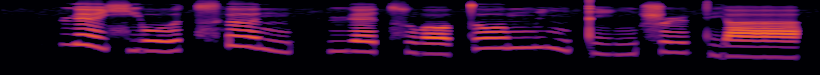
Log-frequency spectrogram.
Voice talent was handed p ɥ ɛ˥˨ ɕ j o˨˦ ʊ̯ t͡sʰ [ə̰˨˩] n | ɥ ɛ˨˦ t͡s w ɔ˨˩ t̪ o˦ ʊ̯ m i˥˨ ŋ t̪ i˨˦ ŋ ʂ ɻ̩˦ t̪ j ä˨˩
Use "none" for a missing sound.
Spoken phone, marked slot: ə˥˨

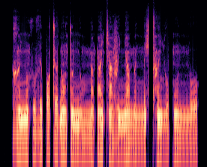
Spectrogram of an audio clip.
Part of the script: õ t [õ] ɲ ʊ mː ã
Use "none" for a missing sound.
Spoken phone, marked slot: õ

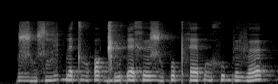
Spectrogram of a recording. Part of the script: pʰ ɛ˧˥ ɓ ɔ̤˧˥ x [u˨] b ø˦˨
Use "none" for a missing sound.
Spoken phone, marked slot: u˧˥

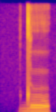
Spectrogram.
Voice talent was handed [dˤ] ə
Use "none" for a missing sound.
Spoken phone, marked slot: d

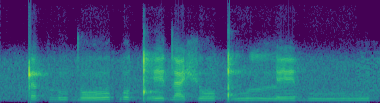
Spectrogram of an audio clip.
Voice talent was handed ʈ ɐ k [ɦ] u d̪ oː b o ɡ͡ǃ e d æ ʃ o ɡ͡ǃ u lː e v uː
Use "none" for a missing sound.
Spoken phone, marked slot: ɦ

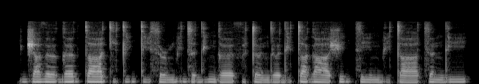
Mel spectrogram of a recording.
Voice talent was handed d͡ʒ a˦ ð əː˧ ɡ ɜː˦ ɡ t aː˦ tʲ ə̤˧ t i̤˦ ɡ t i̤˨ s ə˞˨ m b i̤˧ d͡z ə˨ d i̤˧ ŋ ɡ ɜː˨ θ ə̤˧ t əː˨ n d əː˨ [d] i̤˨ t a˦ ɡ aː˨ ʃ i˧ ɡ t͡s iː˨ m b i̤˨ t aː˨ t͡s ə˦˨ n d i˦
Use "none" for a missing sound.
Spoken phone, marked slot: d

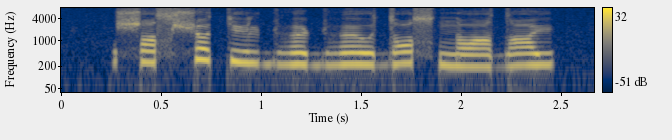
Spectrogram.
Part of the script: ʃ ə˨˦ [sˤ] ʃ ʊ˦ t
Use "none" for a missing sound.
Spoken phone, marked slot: sˤ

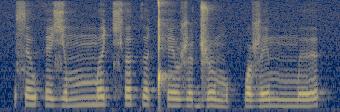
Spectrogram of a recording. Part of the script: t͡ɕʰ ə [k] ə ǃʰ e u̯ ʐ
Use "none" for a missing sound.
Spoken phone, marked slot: k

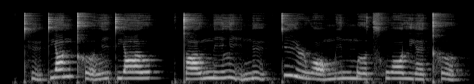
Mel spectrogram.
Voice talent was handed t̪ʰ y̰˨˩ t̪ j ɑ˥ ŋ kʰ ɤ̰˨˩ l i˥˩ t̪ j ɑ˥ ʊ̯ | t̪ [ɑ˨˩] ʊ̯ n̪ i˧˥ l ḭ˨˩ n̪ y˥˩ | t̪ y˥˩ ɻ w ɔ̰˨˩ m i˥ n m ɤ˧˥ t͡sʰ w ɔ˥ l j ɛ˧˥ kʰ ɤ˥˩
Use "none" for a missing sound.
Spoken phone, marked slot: ɑ˧˥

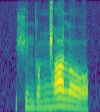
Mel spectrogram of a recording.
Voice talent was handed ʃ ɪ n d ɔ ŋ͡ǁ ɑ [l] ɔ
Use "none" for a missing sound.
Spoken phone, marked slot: l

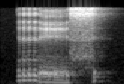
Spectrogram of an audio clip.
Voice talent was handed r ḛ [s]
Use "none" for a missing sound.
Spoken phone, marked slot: s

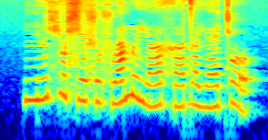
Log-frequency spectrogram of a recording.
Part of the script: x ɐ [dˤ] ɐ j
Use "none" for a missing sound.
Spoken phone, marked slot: d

